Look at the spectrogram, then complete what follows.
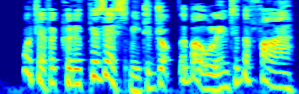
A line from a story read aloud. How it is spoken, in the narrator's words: she exclaimed aloud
